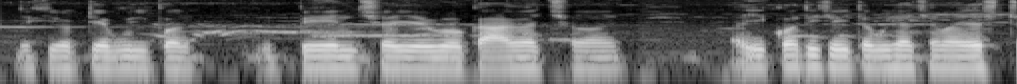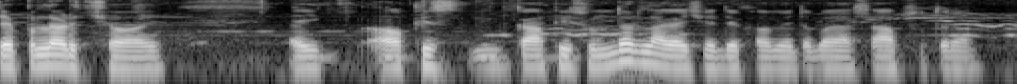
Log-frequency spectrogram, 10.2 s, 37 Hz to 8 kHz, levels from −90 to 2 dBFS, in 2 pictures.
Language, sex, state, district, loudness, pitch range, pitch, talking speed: Maithili, male, Bihar, Samastipur, -19 LUFS, 105-115 Hz, 110 Hz, 190 wpm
